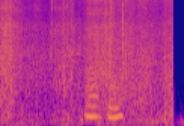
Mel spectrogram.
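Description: A hound scuffling about in dry leaf litter, with the leaves rustling and crackling faintly. A brief voice cuts in about a second in.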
